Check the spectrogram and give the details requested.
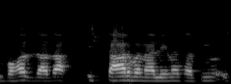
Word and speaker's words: Z: इसको करेंगे सेट। ये क्या हो जाएगा? सेट। हल्का सा इसमें भी टी साउंड आएगा, बट ये क्या हो जाएगा?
